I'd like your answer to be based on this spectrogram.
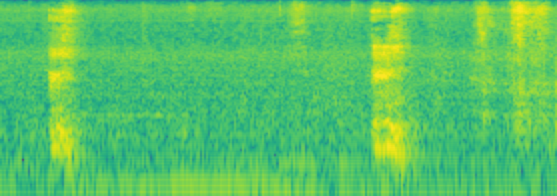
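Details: Adult man with Tourette syndrome: brief, abrupt throat-clearing sounds repeating a few seconds apart; vocal throat clearing tic.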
